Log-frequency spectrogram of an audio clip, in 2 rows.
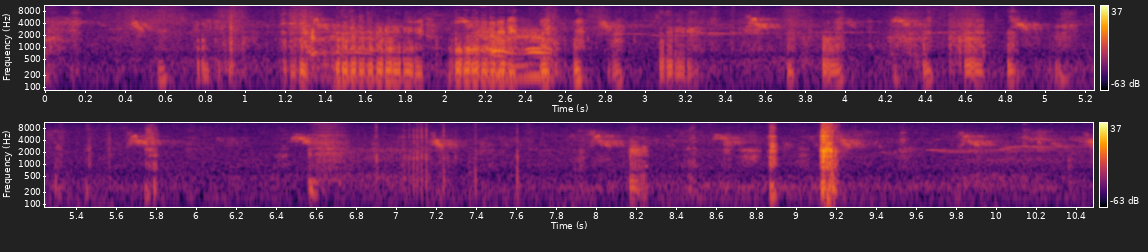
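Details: Naja the dog playing happily in a garden on a fine day, 17 May 2014, gives short rough growly bursts mixed with whiny tones, strongest early on, between scattered clicks and handling knocks.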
